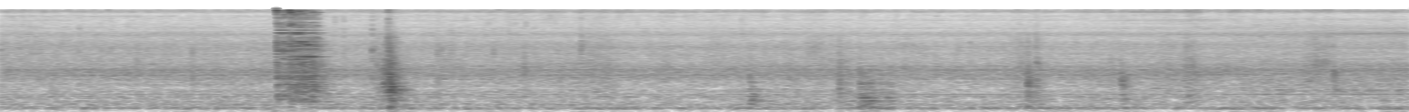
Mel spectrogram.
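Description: Gözleme (folded yufka flatbread) sizzling in a hot pan with a steady faint hiss. There is a brief loud clatter about two seconds in and a lighter one a second later.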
